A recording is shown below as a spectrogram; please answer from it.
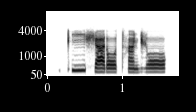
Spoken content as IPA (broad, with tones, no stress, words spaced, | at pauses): kʼiː˦ʃa˨ ɾɔ˨tʰã˨d͡ʒɔ˦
